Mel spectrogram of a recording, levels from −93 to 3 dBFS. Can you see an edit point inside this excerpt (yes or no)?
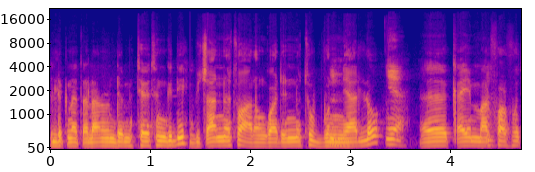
yes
